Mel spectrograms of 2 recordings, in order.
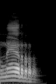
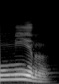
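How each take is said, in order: First: The vowel sounds like e in ner. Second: The vowel sounds like i in nir. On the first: The speaker calls it wrong. "bukan ner" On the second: The speaker calls it right. "tapi nir"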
